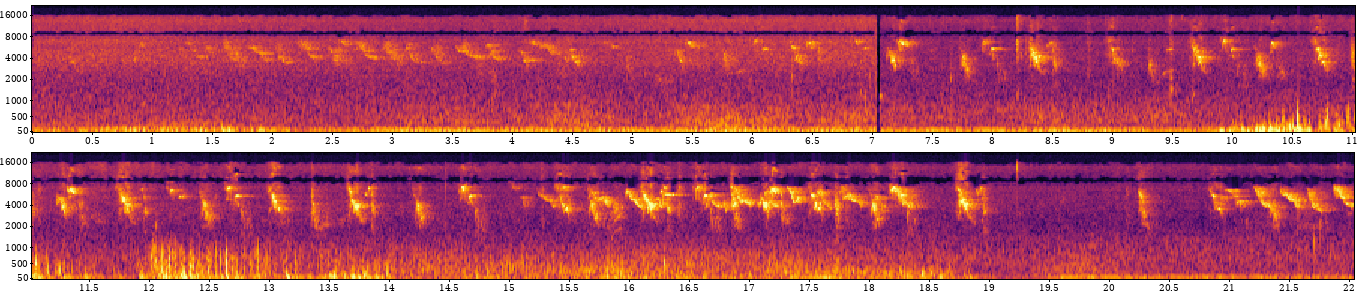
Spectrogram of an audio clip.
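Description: Small birds chirping in quick, short, high calls, sparse at first and much busier from about a third of the way in, over a steady low rumble that swells around the middle.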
